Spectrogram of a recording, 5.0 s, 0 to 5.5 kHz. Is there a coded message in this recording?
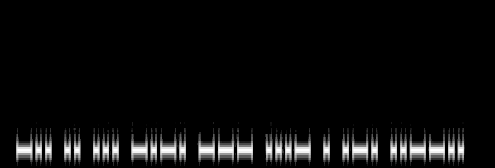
Yes: Morse code from 0.2 to 4.6 s, heard as a keyed tone, about 25 wpm, 600 Hz. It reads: DISCOVER?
